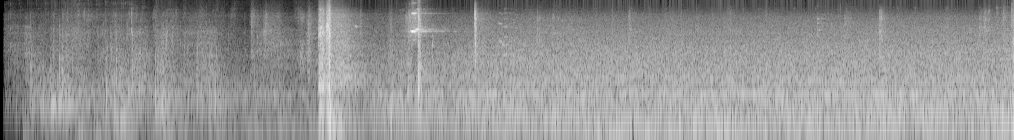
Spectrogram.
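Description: A metal exit door banging open, followed about a second later by a sharp metallic clack with a brief ring and a smaller click. After that, a steady hum of outdoor background noise.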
